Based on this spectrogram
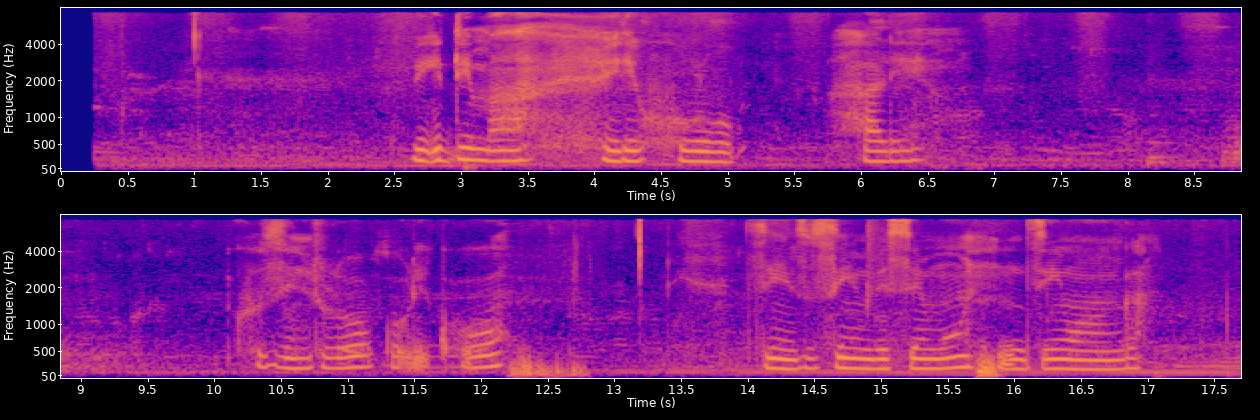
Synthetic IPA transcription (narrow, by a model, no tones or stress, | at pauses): βidima | eɾikulu | hale | kʰuziːntʰulokṵlḭkʰo | ziːnzut͡siːmbese̞muniziwaːŋɡa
